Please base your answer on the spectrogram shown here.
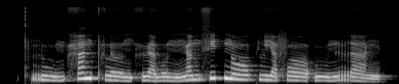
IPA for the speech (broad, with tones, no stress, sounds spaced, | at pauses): kʰ r uː˩˦ m h a˥˩ n pʰ l ɤː˨˩ ŋ h ɯ˨˩ a̯ w o˨˩ n ŋ a˧ n s i˥˩ t̚ n ɔː˧ k l i˨˩ a̯ f ɔː˨˩ ʔ uː˩˦ n r a˨˩ ŋ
